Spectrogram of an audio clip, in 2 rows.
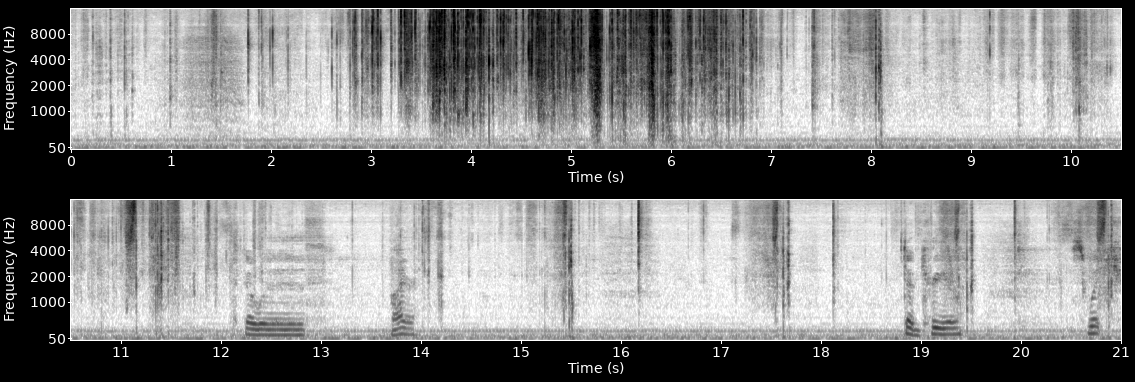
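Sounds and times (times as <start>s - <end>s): cards rustling: 0.0s - 8.2s
foil wrapper tearing and crinkling: 1.7s - 7.2s.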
